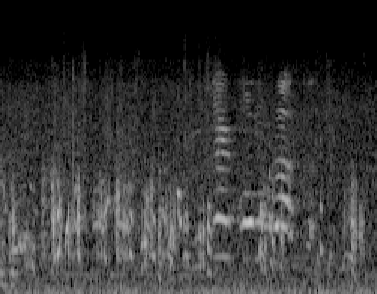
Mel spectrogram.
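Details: A flock of hens and roosters clucking: dense, overlapping short clucks, with a drawn-out, wavering squawk partway through, above steady background hiss.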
